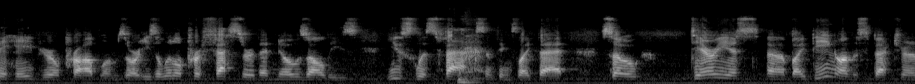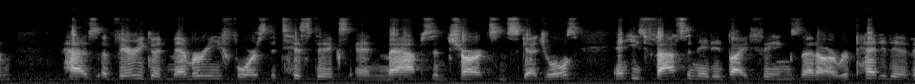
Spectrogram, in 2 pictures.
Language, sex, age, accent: English, male, 30-49, American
